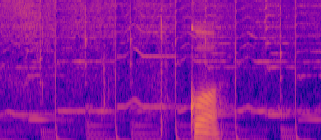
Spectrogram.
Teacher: उच्चारण स्थानको आधारमा कण्ठ्य हो, प्राणत्वको आधारमा अल्पप्राण हो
